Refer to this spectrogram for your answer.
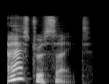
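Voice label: "astrocyte", British English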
